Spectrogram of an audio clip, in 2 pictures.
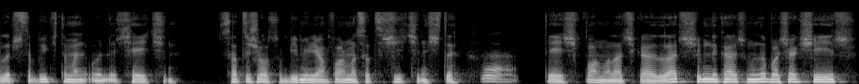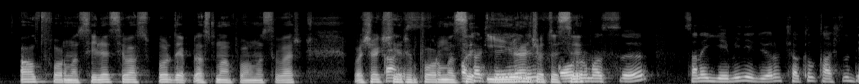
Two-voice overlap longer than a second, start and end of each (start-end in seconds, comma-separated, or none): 12.4-14.5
